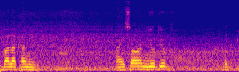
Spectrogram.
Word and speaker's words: Balaxani: It is pronounced as Balaxani.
